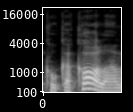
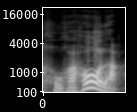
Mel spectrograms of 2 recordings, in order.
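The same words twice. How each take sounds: First: Every c sound is clearly pronounced. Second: The c sounds are dropped or softened. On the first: "in Italian we say Coca-Cola like you say in the United States" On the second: "in Florence they say Coca-Cola"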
